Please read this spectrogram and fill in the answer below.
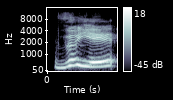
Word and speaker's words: veuillez: Aqui a gente também, o EZ na posição final também é uma combinaison, tá? E aí eu já aproveito para escrever aqui. EZ na posição final, tá bom, gente? Posição final tem o som é o E. Por exemplo, o E de você, do português.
